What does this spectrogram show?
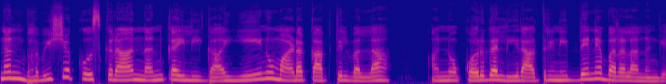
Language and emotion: Kannada, sad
